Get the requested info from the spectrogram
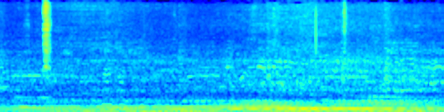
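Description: Car engine and road noise heard from inside the cabin, a steady low hum that grows louder from about two seconds in as the car gathers speed. A single short click sounds about half a second in.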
